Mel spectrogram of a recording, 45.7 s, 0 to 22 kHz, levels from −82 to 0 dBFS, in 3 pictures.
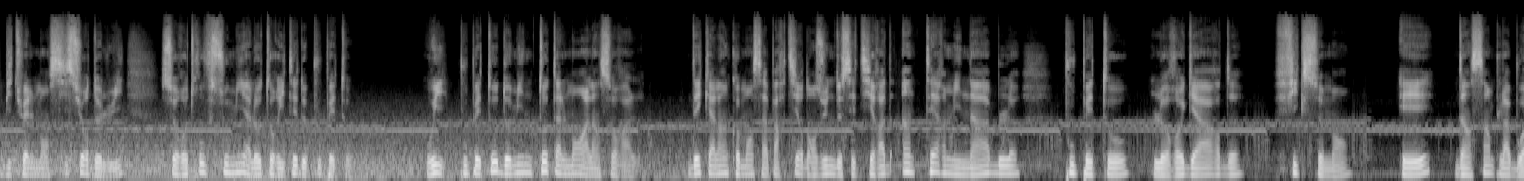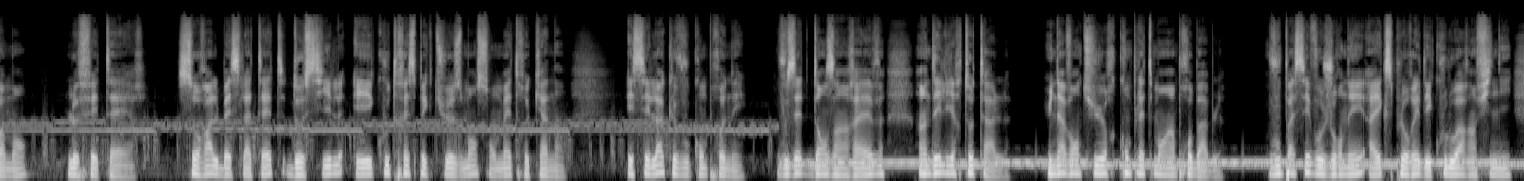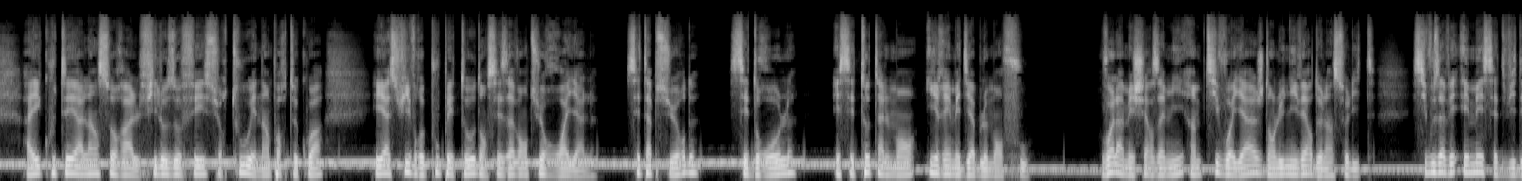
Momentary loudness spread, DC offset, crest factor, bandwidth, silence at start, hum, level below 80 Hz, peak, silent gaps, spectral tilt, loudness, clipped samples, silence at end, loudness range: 11 LU; under 0.1%; 18 dB; 16.5 kHz; 0 s; none; -48 dBFS; -2 dBFS; none; -4.5 dB/octave; -20 LUFS; under 0.1%; 0 s; 2 LU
